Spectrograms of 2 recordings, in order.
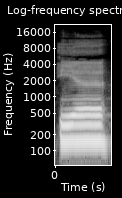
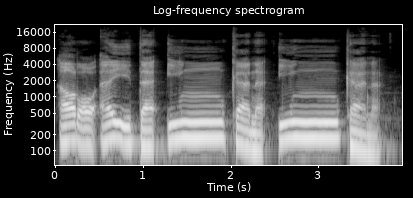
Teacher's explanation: ketika bertemu dengan huruf kaf maka sempurnakan pembacaan ikhfanya dengan dengung yang sempurna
